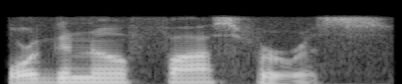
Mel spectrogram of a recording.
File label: "organophosphorus", English word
